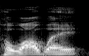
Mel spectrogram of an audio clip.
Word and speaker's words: Huawei: they do actually more than gps's we have huawei that is how you pronounce it we have sony mobile communications but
